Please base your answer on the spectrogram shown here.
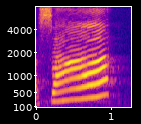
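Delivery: SABAR stretched, first syllable rising long; drawn-out word. Shown as a demonstration. Preacher shows patience is long, "sabar" hugely stretched. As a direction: hold the "sa" of "sabar" very long before "bar".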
